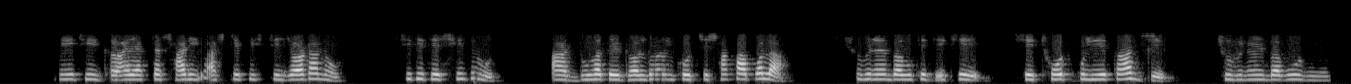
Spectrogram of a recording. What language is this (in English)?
Bangla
